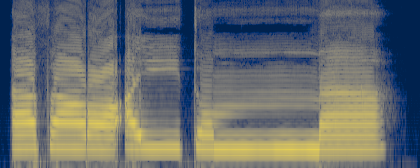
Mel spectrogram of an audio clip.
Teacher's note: ادغام کا معنی ہے حرف کو حرف میں داخل کرنا، تو ہم میم ساکن کو دوسرے میم میں ملا کے ایک ہی میم غنہ اور تشدید کے ساتھ یہ حکم کو ادا کریں گے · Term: ادغام متماثلین صغیر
